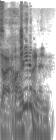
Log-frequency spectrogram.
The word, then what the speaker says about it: Cheetahmen: It's like Cheetah the animal, but it's pronounced like Die Hardman. Yeah, exactly. It's Cheetahmen.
